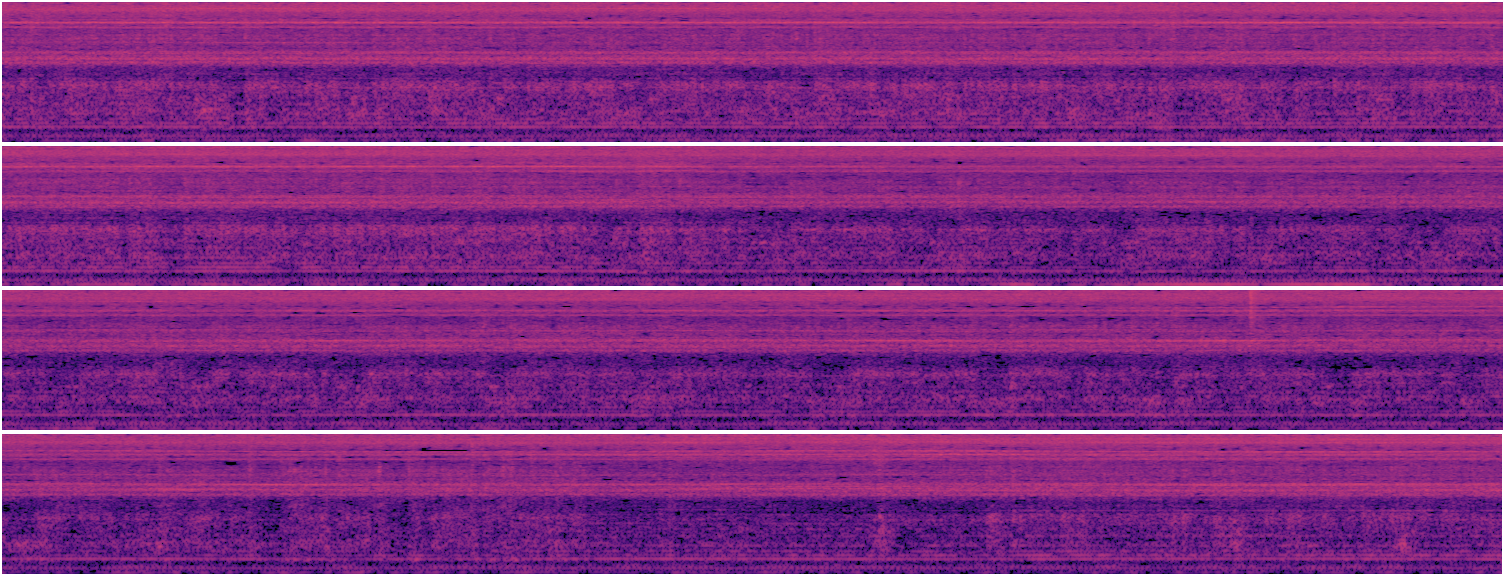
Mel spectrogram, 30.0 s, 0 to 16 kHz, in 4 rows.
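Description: HPE ProLiant DL380 Gen9 server's cooling fans running steadily and faintly after boot, an even whir with a few steady tones. A brief low rumble about thirteen seconds in.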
